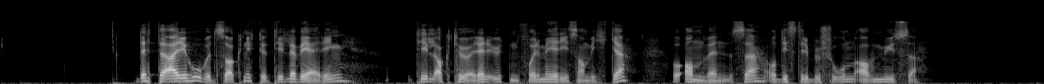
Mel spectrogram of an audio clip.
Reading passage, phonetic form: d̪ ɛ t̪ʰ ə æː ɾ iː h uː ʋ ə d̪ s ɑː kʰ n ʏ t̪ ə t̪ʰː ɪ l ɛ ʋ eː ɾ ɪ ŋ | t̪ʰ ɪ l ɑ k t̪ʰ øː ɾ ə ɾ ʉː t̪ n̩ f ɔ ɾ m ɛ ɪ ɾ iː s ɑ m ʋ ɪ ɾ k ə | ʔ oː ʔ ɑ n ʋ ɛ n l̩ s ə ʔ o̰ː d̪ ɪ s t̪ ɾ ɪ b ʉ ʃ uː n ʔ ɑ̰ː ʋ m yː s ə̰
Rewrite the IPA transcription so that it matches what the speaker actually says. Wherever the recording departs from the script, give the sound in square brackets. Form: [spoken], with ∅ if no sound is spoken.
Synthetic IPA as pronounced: d̪ ɛ [t̪] ə æː ɾ iː h uː ʋ ə d̪ s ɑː kʰ n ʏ t̪ ə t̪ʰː ɪ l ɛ ʋ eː ɾ ɪ ŋ | t̪ʰ ɪ l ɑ k t̪ʰ øː ɾ ə ɾ ʉː t̪ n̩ f ɔ ɾ m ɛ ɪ ɾ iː s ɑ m ʋ ɪ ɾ k ə | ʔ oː ʔ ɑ n ʋ ɛ n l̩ s ə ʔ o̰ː d̪ ɪ s t̪ ɾ ɪ b ʉ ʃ uː n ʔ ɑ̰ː ʋ m yː s ə̰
